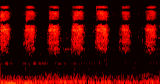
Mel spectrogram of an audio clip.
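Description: Paintbrush bristles scratching on canvas in short, quick strokes, about four a second, each a brief soft scrape.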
